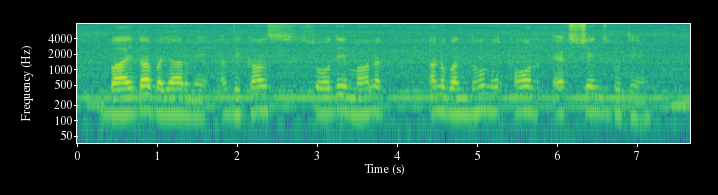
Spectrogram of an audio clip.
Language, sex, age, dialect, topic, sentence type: Hindi, male, 31-35, Kanauji Braj Bhasha, banking, statement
